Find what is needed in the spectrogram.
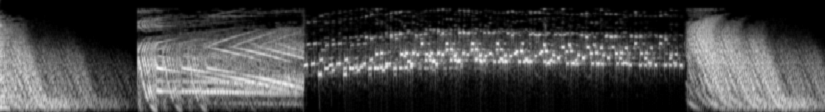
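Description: Electronic music made of synthesizer effects. A noisy sweep fades out, then a tangle of falling and rising pitch glides follows. A rapid run of short high blipping notes comes next, and another noisy sweep swells near the end.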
